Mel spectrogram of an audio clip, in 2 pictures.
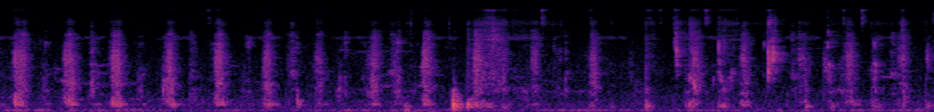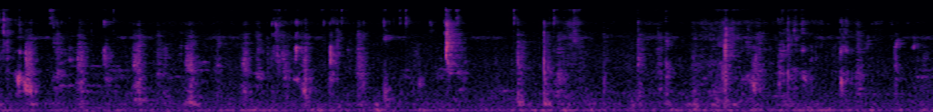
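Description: Close-miked chewing of raw cucumber and rice: many small, irregular crunches and wet mouth clicks, faint.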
